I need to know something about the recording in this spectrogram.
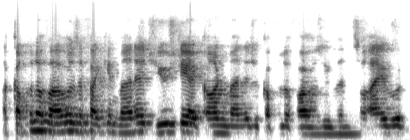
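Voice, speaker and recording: A male author, whose first languages are Urdu and Saraiki, giving casual interview answers in a thoughtful way that pauses often mid-sentence. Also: mid-range voice, flat delivery, lo-fi sound. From Pakistan. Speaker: author and writing teacher.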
